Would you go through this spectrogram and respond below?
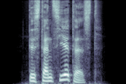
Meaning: inflection of distanzieren: 1. second-person singular preterite 2. second-person singular subjunctive II
- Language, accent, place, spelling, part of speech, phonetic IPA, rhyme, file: German, Germany, Berlin, distanziertest, verb, [dɪstanˈt͡siːɐ̯təst], -iːɐ̯təst, De-distanziertest.ogg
